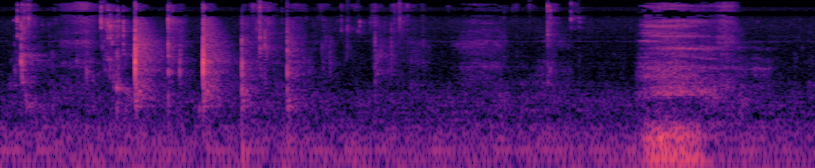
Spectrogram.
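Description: Faint chewing of rice and beans, with a few light clicks of a metal utensil against a plastic takeout bowl about one to two seconds in, then a short breath out about five seconds in.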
